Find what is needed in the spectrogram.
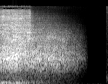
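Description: Tail of a TV show's logo-sting sound effect: a noisy whoosh with a low rumble under it, dying away shortly before the end.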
